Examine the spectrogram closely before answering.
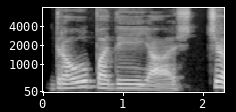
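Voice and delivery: द्रौपदेयाश्च slowly with open द्रौ; teacher demo; slow syllables. Shown as a demonstration. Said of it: "तीन जगह तोड़ लिया".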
